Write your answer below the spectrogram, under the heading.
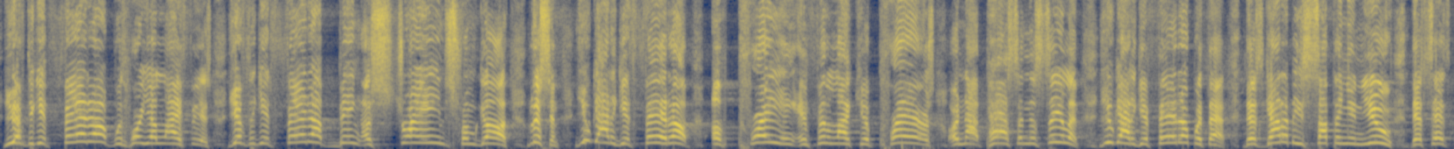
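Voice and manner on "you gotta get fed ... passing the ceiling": normal talking voice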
